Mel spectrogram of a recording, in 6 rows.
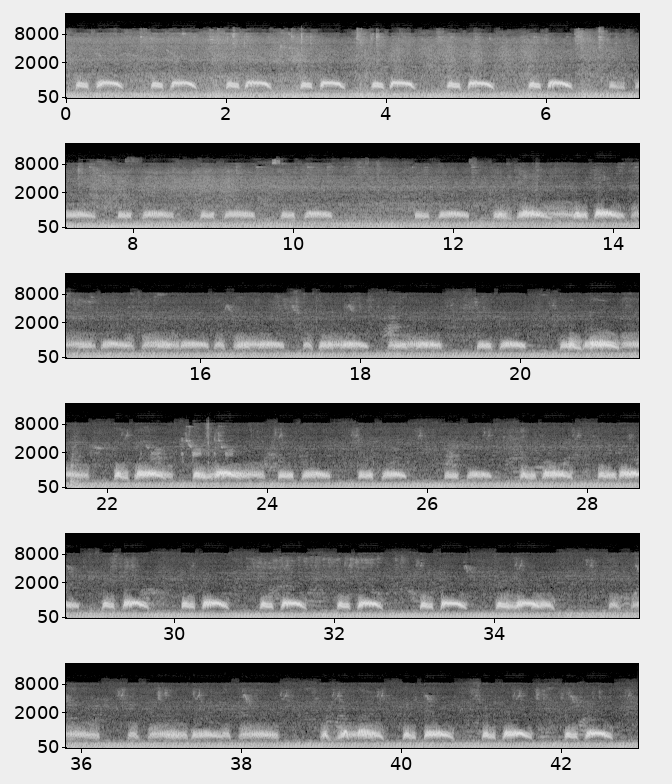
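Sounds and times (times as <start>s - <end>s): doves cooing: 0.0s - 42.9s
small birds chirping: 0.0s - 42.9s.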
